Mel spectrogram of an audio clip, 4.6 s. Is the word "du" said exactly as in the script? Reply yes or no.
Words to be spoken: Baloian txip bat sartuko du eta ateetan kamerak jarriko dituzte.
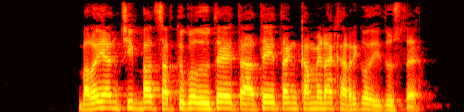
no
